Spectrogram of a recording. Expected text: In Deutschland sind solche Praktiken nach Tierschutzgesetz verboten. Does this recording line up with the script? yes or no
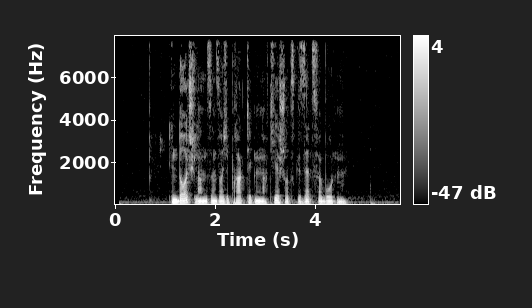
yes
